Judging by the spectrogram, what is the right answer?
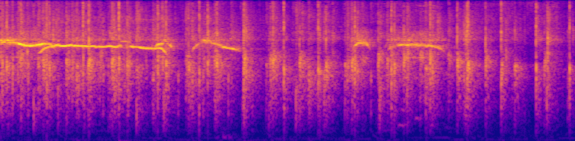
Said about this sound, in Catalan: I només acabar, que els oients no ho han pogut sentir, hi ha hagut un aplaudiment aquí que jo crec que val la pena repetir i compartir-ho amb tothom, no? Perquè ha estat molt bona feina.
